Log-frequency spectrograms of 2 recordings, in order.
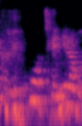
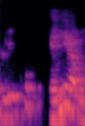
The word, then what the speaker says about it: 글리코젠: 어떤 책에는 글리코젠이라고 돼 있고 어떤 책에는 글리코겐이라고 돼 있는데 젠이 영어식 발음이라서 따라합니다. GEN으로 끝나거든. 옛날에는 약간 독일식 발음을 따라하고 겐이라고 돼 있는 책은 좀 옛날 책.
